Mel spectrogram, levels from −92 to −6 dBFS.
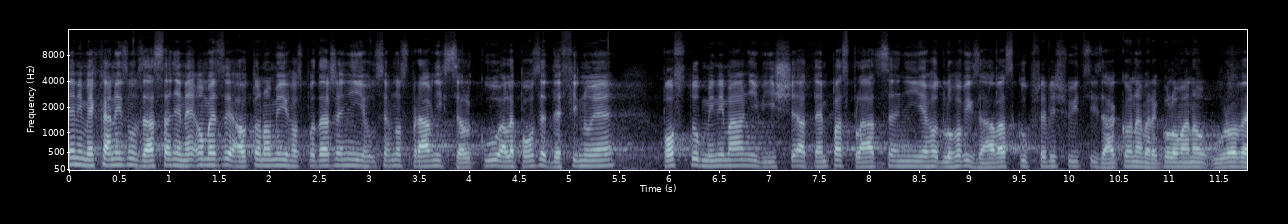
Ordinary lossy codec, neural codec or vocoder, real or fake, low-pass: Opus, 32 kbps; none; real; 14.4 kHz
